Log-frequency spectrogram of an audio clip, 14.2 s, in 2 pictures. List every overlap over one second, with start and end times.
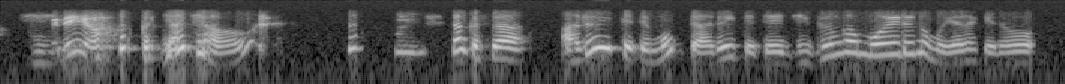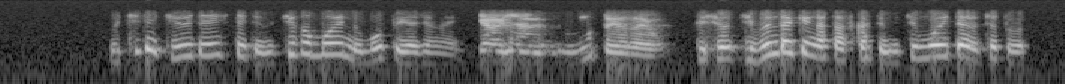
none

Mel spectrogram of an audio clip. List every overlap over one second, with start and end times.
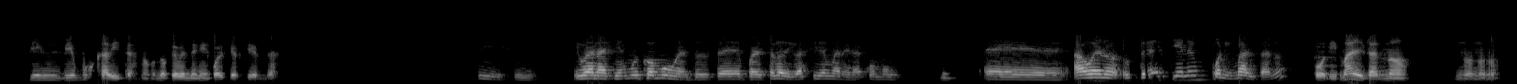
none

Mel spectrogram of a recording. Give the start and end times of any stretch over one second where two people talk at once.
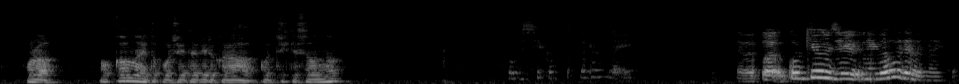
none

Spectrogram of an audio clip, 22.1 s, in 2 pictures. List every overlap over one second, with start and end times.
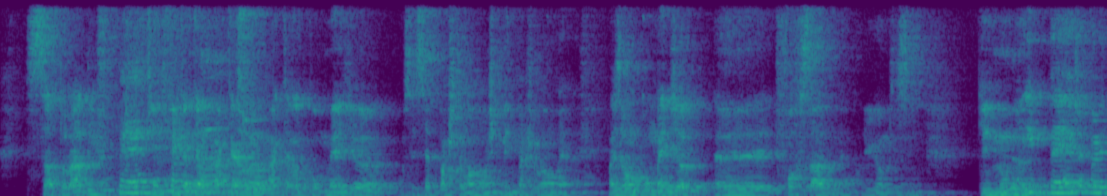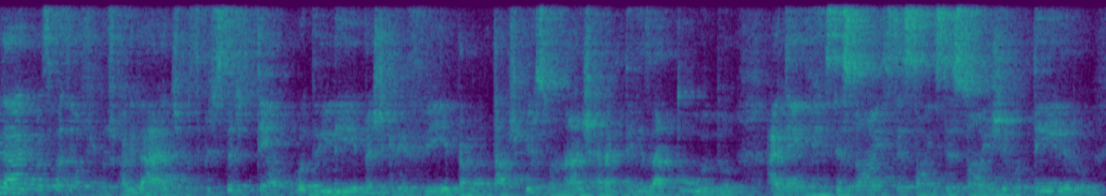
1.2-2.7

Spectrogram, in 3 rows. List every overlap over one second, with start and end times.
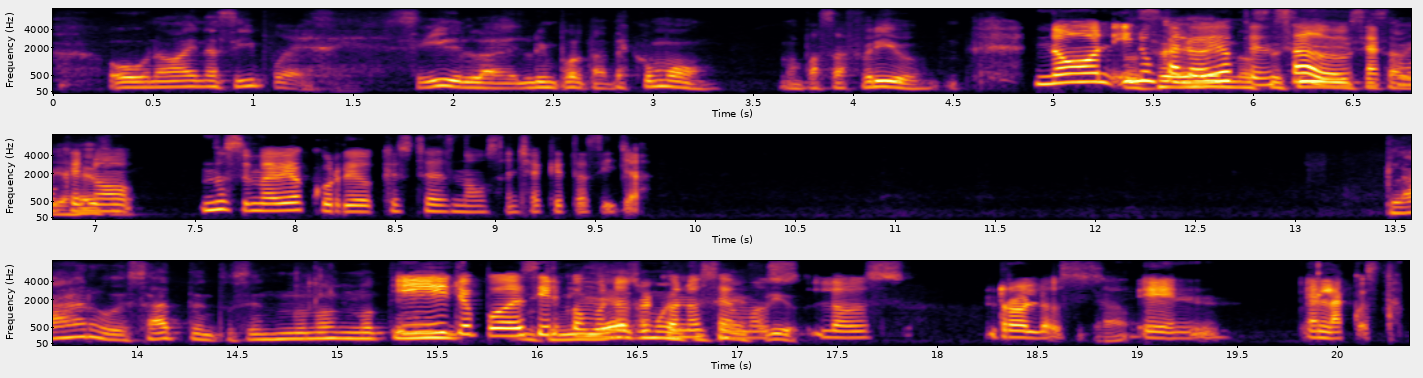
5.3-7.2, 15.3-17.3

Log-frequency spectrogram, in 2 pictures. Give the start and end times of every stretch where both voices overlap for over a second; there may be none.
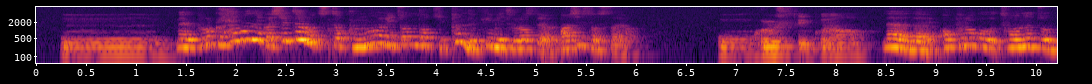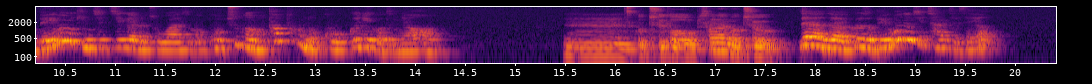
none

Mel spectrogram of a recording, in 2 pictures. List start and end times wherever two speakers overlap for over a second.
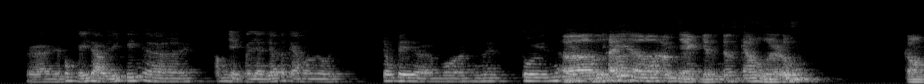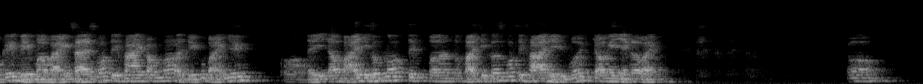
5.6-6.9

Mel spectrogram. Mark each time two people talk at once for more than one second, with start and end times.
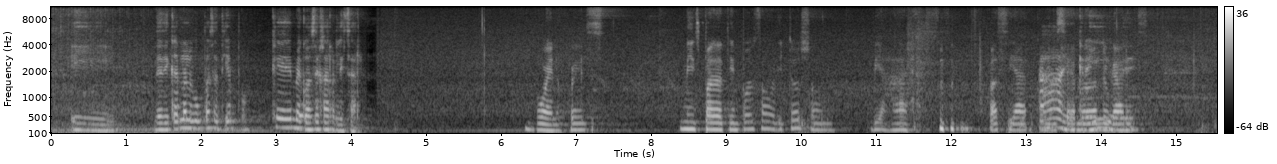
13.2-14.4

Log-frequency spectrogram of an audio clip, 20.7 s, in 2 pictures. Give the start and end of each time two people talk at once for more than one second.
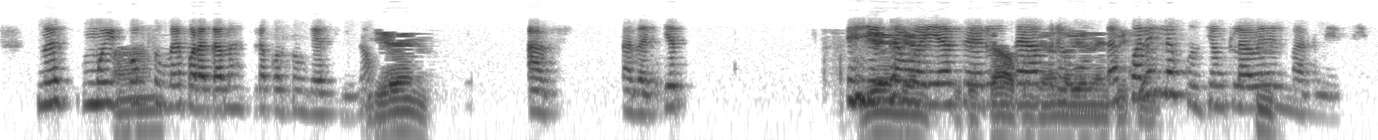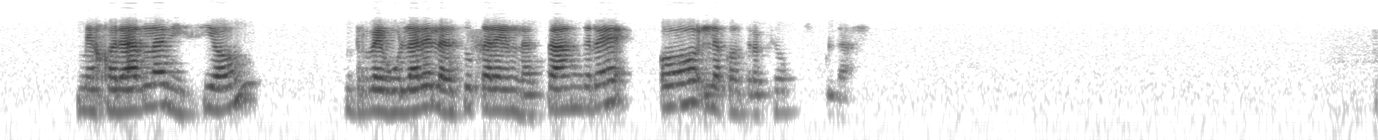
6.4-8.7

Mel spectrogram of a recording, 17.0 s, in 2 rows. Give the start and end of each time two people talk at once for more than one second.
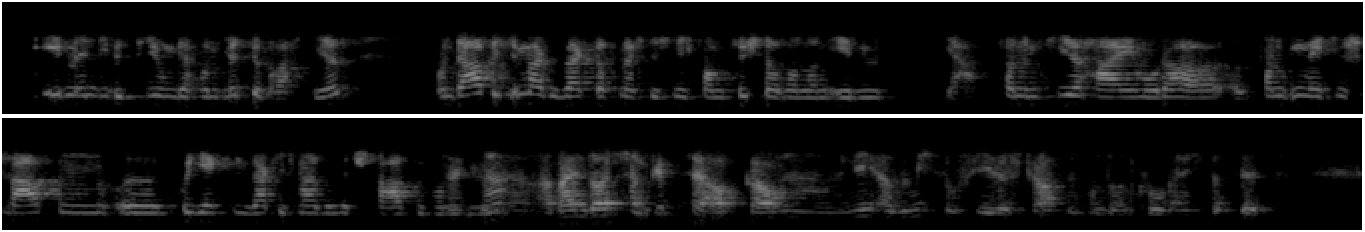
none

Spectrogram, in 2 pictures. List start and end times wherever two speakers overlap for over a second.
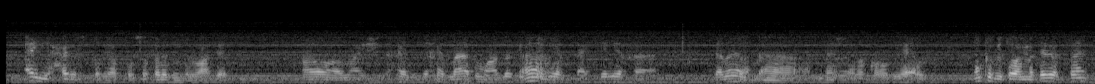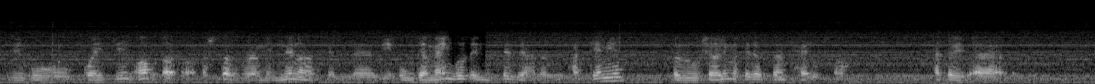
none

